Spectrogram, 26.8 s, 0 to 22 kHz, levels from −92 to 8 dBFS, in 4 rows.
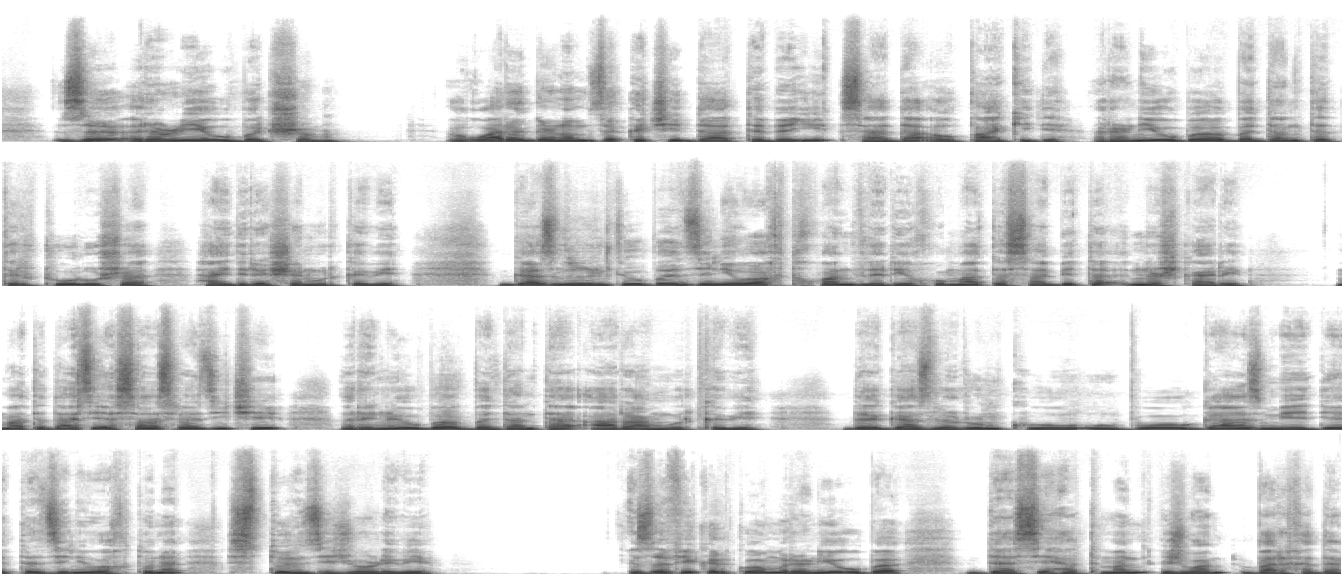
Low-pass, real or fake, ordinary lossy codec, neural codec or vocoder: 19.8 kHz; fake; none; vocoder, 44.1 kHz, 128 mel bands, Pupu-Vocoder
